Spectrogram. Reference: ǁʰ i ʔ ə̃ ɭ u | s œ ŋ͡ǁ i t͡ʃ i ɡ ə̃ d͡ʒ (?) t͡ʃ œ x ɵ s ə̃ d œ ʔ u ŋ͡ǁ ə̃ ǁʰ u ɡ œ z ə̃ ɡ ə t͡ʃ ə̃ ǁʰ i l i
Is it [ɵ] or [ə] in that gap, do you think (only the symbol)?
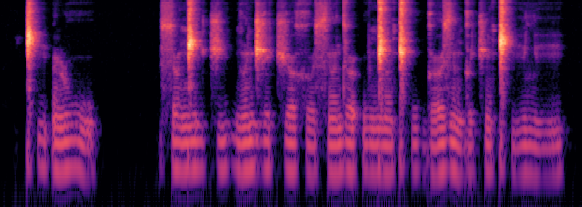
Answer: ə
